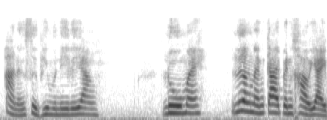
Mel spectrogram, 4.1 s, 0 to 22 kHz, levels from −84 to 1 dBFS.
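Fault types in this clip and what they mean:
Low-delay AAC compression: the speech was likely squeezed through a low-delay AAC codec of the AAC-ELD kind, at a rate that fits roughly 32 kbps. At this low bitrate the coding roughens the pitch harmonics, so voicing turns rough and grainy with noise between them, and nothing remains above 11.6 kHz.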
